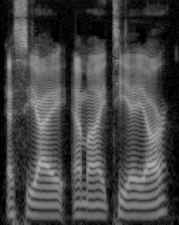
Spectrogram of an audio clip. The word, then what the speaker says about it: scimitar: And so this weapon that I have here, this is a Gerudo Scimitar, I think is how it's pronounced. Scimitar.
